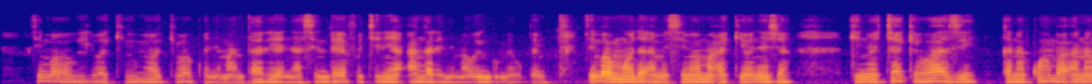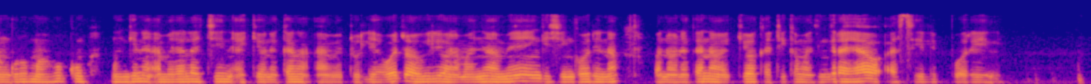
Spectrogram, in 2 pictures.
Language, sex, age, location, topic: Swahili, male, 18-24, Nairobi, government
